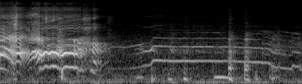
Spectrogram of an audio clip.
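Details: A baby's loud, high cry trailing off into softer whimpering: infant crying.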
